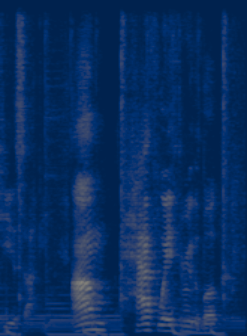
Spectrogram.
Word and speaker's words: Kiyosaki: Fourth book, Rich Dad, Poor Dad, Robert Kiyosaki. Ooh, I said it wrong. Robert Kiyosaki.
